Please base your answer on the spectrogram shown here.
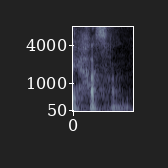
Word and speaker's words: Hasan: be too rude, but it's actually pronounced Hassan. It's not Hassan, it's Hassan. Oh. It's spelled Hassan. Oh. It looks like Hassan, but you pronounce it Hassan.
